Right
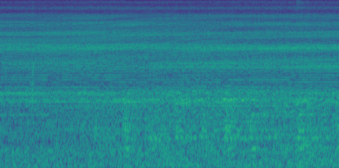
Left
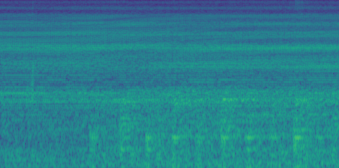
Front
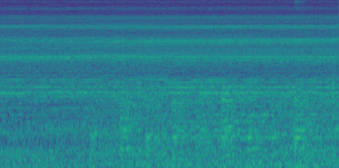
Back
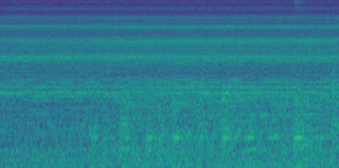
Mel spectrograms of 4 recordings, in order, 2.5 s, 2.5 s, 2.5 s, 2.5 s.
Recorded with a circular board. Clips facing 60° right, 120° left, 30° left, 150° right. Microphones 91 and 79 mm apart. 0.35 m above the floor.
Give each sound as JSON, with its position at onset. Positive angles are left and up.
{"t": 0.7, "sound": "knocking", "azimuth_deg": 120, "distance_m": 9.0}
